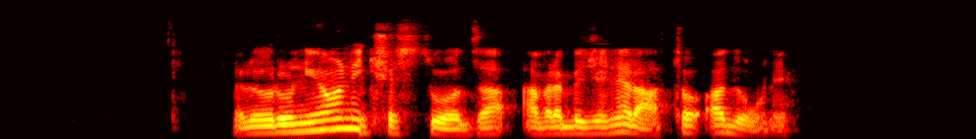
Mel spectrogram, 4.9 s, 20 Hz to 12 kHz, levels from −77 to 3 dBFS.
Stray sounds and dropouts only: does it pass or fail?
pass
